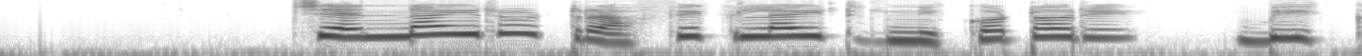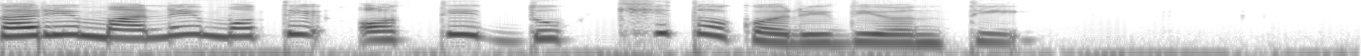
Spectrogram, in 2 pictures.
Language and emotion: Odia, sad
